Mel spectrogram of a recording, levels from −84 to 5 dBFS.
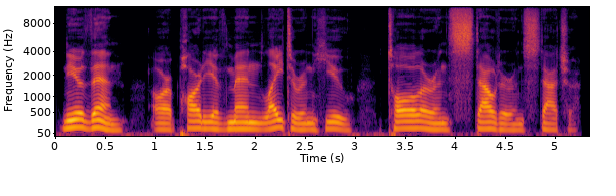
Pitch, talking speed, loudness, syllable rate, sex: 130 Hz, 170 wpm, -17 LUFS, 4.8 syllables/s, male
